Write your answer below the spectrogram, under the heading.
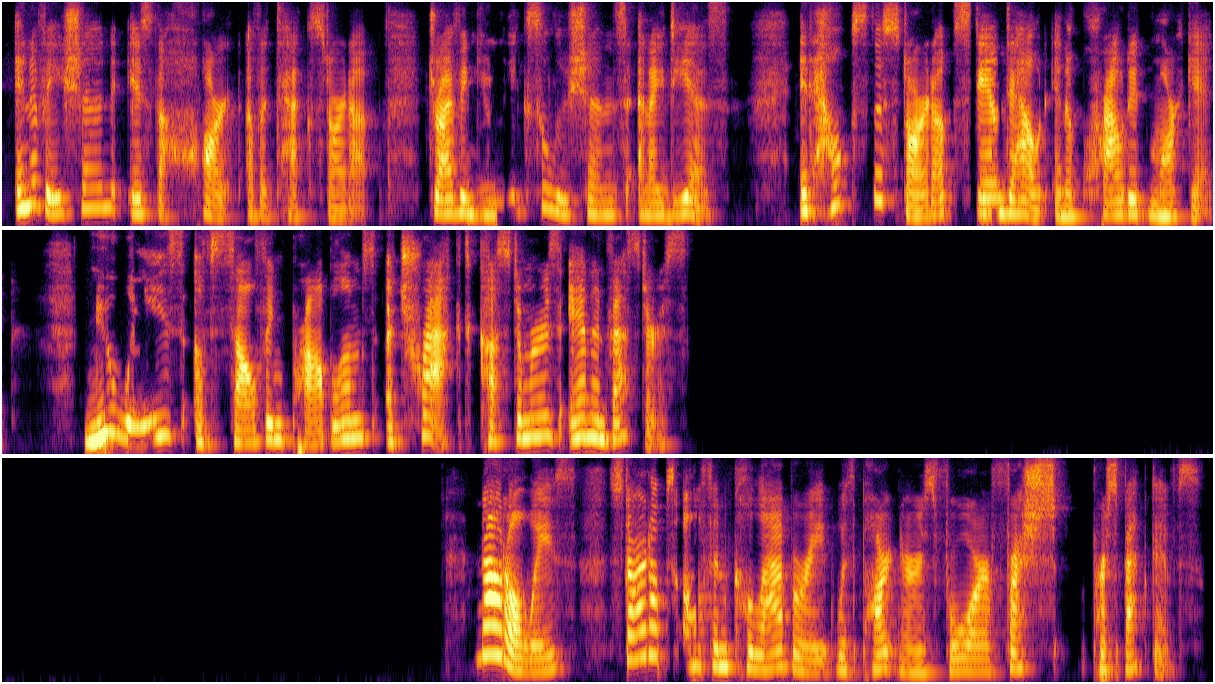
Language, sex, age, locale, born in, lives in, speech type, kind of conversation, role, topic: English, female, 50-54, en-US, United States, United States, read, expert-assistant, expert, What traits define a thriving tech startup?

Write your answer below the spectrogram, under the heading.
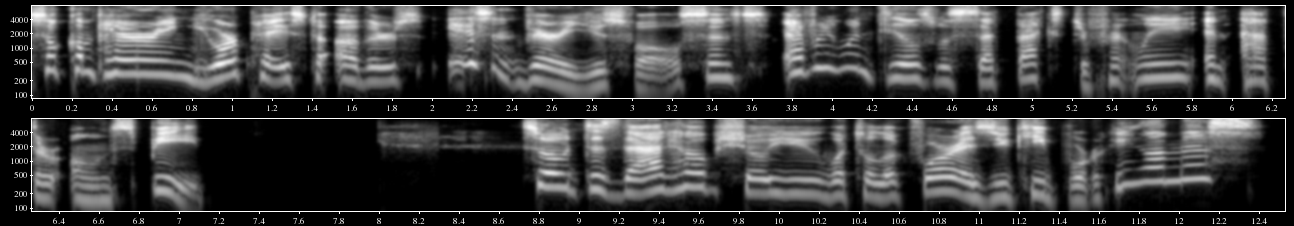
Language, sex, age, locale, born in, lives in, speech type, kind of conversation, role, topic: English, female, 60-64, en-US, United States, United States, read, expert-assistant, expert, What are the benefits of learning from failure?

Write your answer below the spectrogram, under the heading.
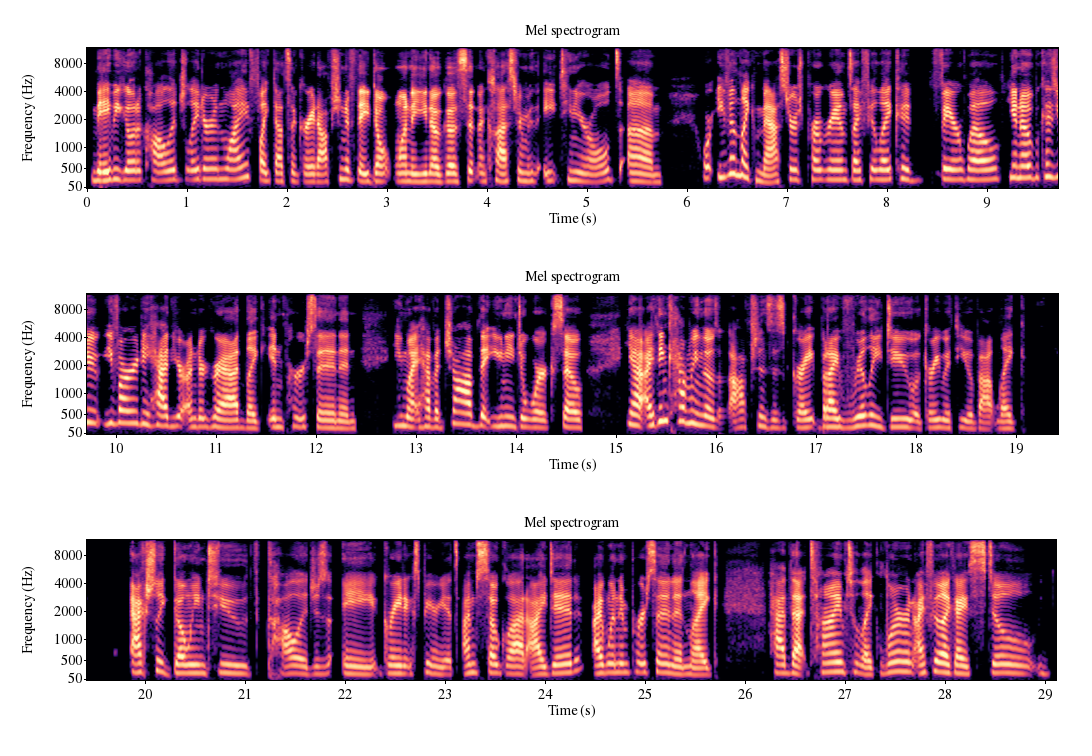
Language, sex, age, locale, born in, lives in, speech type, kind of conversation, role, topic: English, female, 30-34, en-US, United States, United States, conversation, unstructured, none, How do you learn best—by seeing, hearing, or doing—and how can we support each other’s learning?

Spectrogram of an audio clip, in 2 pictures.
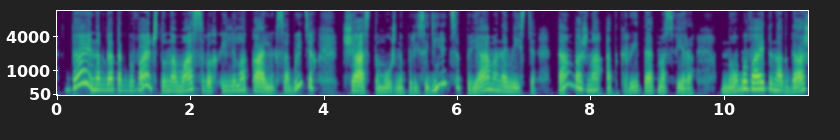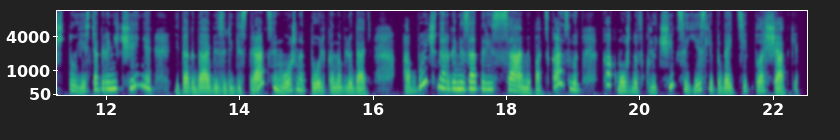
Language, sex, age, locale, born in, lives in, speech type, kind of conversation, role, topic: Russian, female, 35-39, ru-RU, Russia, United States, read, expert-assistant, expert, Как узнать, куда ездят местные жители, а не туристы?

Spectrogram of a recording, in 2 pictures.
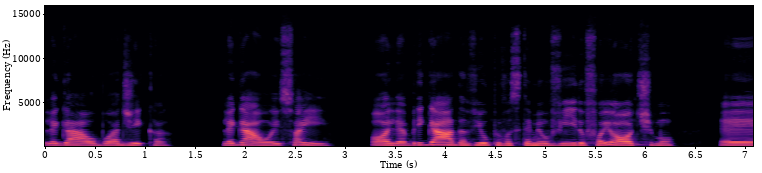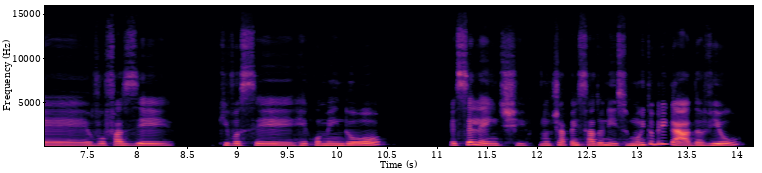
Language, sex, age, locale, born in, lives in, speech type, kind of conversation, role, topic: Portuguese, female, 50-54, pt-BR, Brazil, United States, conversation, advice, user, Como posso controlar o nervosismo antes de uma apresentação para falar bem em público?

